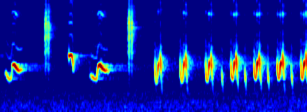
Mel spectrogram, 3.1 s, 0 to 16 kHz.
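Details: Nocturnal song of a thrush nightingale in Kiili parish, Estonia, 8 May 2020, recorded from 4–5 m: a few looping whistles, then a fast chugging series of repeated notes, about four per second.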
